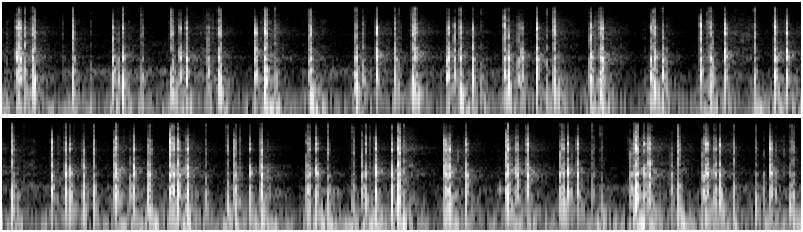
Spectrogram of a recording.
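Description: Long acrylic nails rapidly tap and scratch the front and edges of a hollow green plastic Xbox One game case for Five Nights at Freddy's, held in the hands over purple satin and lying on it at the end. The result is a dense run of sharp, bright clicks with crinkly scratching between them, possibly from the case's plastic sleeve, over a faint low hum.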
